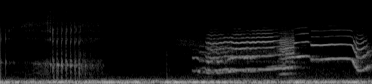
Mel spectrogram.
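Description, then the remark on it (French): A little girl snoring while asleep: a steady, rumbling snore drones low throughout, joined partway by high whistling tones that slide up and then drop, like a cartoonish sleeping breath. No one speaks. “c'est quoi ce bruit T'entends Ah oui, ça fait flipper On dirait un aspirateur”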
